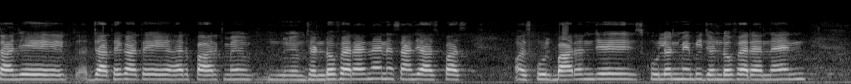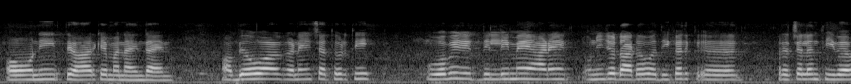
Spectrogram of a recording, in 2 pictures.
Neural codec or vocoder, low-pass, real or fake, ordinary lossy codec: none; none; real; none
